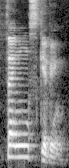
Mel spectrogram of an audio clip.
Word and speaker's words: Thanksgiving: 이번엔 번데기 Thanksgiving 이 TH 발음은 이빨 사이에 혀를 넣고 바람을 내보내주는 거예요. 이러면 번데기 발음 나고 방금과 똑같은 상황에서 목소리를 좀 물려주세요.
